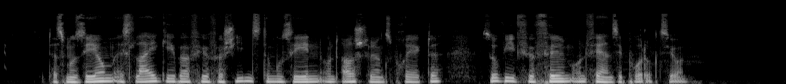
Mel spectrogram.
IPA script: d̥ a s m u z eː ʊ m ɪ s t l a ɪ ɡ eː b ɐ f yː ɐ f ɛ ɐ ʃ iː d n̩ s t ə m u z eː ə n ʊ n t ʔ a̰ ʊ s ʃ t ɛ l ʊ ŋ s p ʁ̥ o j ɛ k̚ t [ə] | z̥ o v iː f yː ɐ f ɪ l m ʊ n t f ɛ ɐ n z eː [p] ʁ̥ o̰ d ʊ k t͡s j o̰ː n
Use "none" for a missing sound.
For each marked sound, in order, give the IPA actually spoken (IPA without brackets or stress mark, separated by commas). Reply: ə, p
